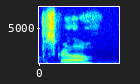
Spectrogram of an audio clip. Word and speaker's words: Pescrillo: Anyways, You can find me on Twitter at Paul Pescrillo. My last name is spelled P-E-S-C-R-I-L-L-O.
